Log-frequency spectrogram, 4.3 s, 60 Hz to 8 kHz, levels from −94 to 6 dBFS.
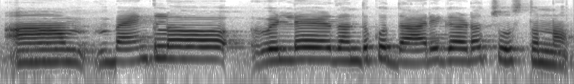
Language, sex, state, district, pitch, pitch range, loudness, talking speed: Telugu, female, Andhra Pradesh, Manyam, 235 Hz, 220-250 Hz, -12 LUFS, 85 wpm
